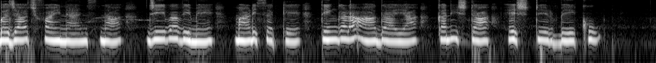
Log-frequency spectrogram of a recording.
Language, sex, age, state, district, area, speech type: Kannada, female, 30-45, Karnataka, Davanagere, urban, read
